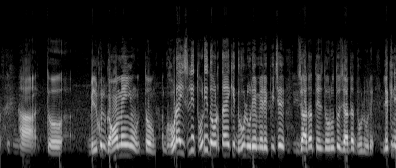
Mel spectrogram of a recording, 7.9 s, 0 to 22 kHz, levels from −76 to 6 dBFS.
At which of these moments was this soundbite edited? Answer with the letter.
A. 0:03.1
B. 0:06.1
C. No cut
A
